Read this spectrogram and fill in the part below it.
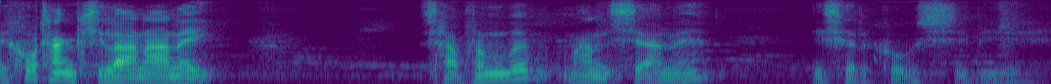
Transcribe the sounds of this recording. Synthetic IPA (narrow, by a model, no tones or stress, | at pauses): bekʰowtʰaŋsʰilananaj | sapʰɾɐmbɯmansijanɯ | isɯɾkʰɯ̰wsibie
